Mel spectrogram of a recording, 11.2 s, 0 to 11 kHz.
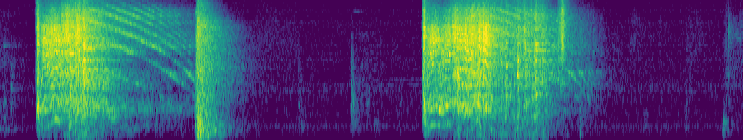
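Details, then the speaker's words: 1960 Chevy Brookwood wagon, sat 20+ years, rebuilt carb and new points, float bowl hand-filled: two brief starts flare up then sag and die, never idling; owner suspects manual choke starving it of fuel, fuel pump not pumping. "I bet a lot of it is the choke is manual and I'm just starving it once it starts because I don't have a thing for it for"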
